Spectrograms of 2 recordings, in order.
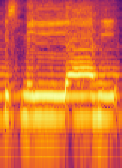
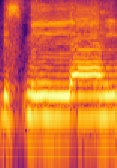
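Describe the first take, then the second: The two takes are said the same way.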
